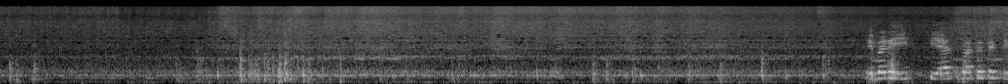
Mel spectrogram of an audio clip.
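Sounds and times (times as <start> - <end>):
onion paste sizzling in oil: 0.0 - 10.0.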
